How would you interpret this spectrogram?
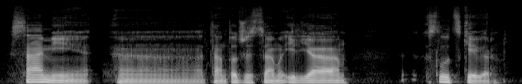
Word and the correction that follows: Суцкевер: Слуцкер, правильно говорю ему Суцкевер. – Суцкевер, да.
